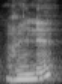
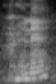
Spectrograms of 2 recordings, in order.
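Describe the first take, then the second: Both takes have the same delivery.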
